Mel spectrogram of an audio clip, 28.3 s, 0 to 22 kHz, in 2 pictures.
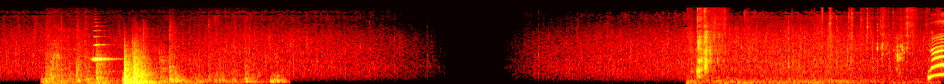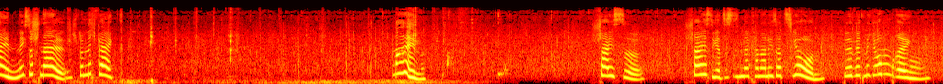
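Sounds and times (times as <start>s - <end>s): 
rain falling outdoors: 0.0s - 6.7s, 7.4s - 28.3s
heavy thuds and knocks: 0.6s - 4.4s
sharp splash: 10.2s - 13.9s, 15.1s - 21.9s
speech: 14.0s - 16.0s, 20.3s - 20.6s, 23.3s - 23.9s, 24.7s - 28.2s.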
